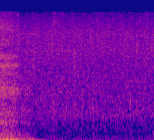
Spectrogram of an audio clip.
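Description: Steady rain falls in a dense, even hiss with no distinct drops standing out, a little heavier at the very start, with no voices.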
